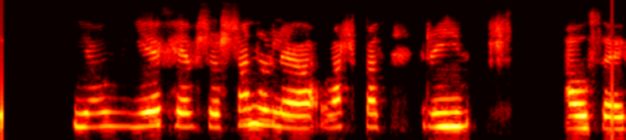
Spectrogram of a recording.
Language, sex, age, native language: Icelandic, female, 12, Icelandic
